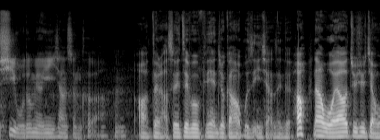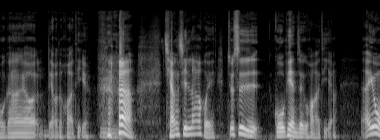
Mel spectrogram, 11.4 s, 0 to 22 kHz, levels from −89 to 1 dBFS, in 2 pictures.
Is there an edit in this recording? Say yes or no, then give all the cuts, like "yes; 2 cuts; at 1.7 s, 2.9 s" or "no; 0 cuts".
yes; 4 cuts; at 2.0 s, 4.7 s, 7.1 s, 9.0 s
